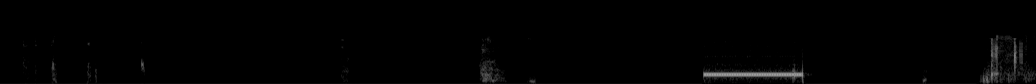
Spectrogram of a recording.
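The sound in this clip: Telephone line tone while a call is being connected: one loud, steady tone lasts about a second, with scattered soft clicks before it and a short burst of noise after it.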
